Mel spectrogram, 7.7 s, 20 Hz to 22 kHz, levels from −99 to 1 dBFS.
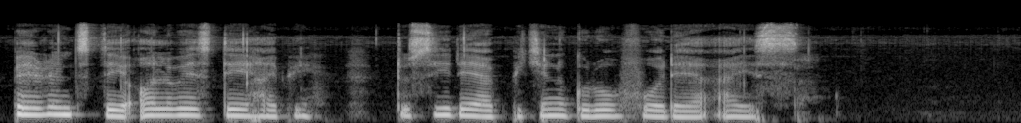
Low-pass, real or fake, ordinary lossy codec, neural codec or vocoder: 10.8 kHz; real; none; none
